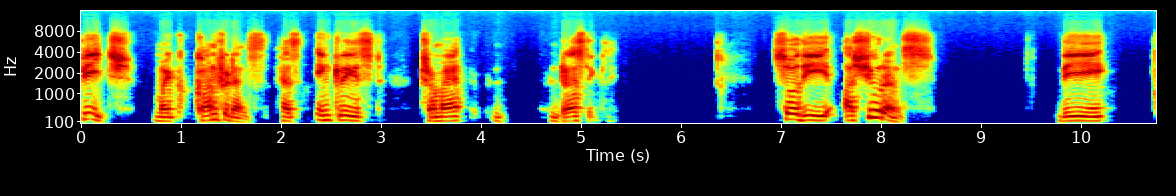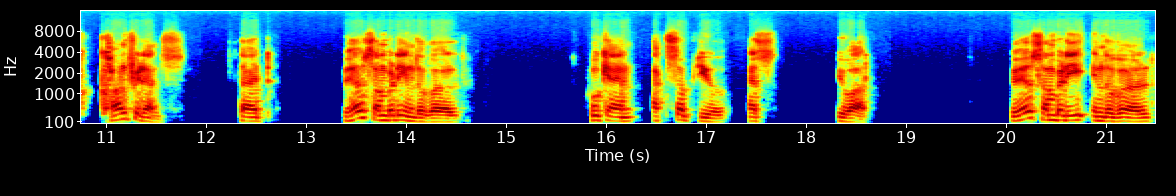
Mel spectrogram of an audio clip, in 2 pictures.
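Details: 42-year-old man who has stammered all his life, through school, college and work, stammering occasionally while speaking; stuttering.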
